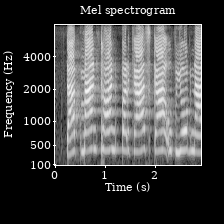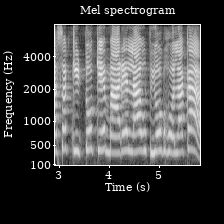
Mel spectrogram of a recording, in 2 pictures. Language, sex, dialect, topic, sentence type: Bhojpuri, female, Northern, agriculture, question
